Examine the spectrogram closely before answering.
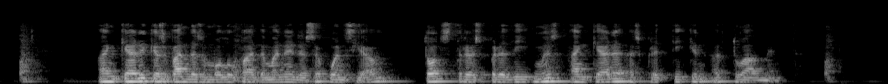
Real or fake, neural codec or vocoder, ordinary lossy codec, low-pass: real; none; AAC, 48 kbps; 7.2 kHz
